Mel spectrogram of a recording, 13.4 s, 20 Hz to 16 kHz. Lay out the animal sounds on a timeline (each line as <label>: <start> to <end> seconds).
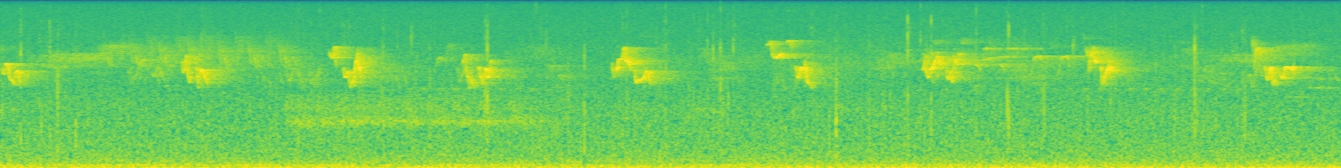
Red-eyed Vireo (Vireo olivaceus): 0.0 to 13.4 seconds
Black-throated Blue Warbler (Setophaga caerulescens): 0.2 to 1.5 seconds
Ovenbird (Seiurus aurocapilla): 0.8 to 3.0 seconds
Yellow-bellied Sapsucker (Sphyrapicus varius): 2.8 to 5.5 seconds
Indigo Bunting (Passerina cyanea): 9.2 to 11.0 seconds
Black-throated Blue Warbler (Setophaga caerulescens): 12.0 to 13.2 seconds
